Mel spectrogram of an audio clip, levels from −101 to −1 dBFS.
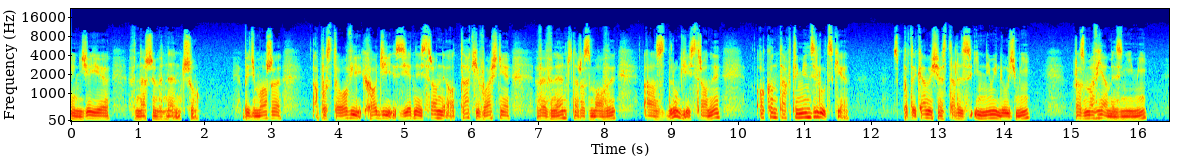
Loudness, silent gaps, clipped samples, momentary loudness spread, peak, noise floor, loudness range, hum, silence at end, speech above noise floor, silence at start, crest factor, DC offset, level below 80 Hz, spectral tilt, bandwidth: -16 LUFS; none; under 0.1%; 11 LU; -4 dBFS; -45 dBFS; 2 LU; none; 0.35 s; 29 dB; 0 s; 14 dB; under 0.1%; -52 dBFS; -4 dB/octave; 12.5 kHz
